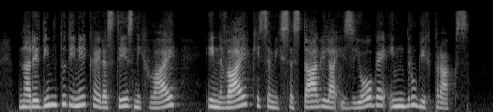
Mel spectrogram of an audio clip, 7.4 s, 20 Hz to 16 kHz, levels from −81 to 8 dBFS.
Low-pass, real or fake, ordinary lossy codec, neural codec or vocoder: 10.8 kHz; fake; MP3, 48 kbps; codec, 16 kHz in and 24 kHz out, 0.6 kbps, FocalCodec, streaming, 4096 codes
